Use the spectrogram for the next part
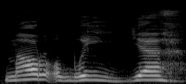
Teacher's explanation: راضیہ مرضیہ, مرضیہ, ضیہ, اور ہا جو ہے اس کا ہمس واضح کریں گے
